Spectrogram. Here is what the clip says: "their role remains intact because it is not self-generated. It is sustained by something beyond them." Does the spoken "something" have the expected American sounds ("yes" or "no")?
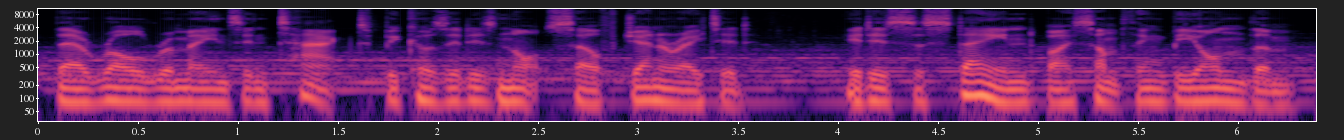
yes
